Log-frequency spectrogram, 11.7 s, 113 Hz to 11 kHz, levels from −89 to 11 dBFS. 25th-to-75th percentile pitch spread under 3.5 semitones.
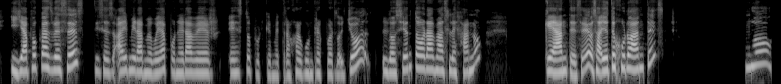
No: average, 4.0 semitones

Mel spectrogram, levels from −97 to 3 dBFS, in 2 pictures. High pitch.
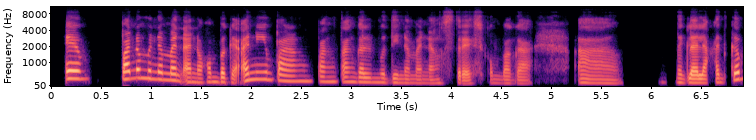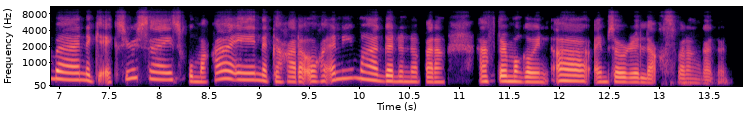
Yes: high, 205 Hz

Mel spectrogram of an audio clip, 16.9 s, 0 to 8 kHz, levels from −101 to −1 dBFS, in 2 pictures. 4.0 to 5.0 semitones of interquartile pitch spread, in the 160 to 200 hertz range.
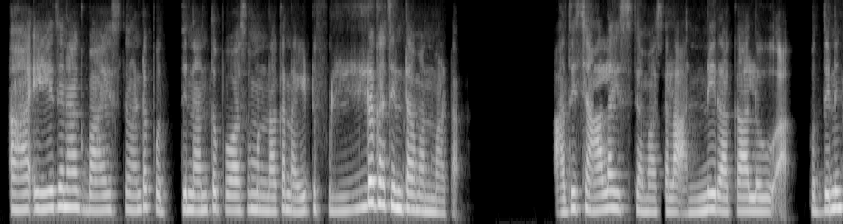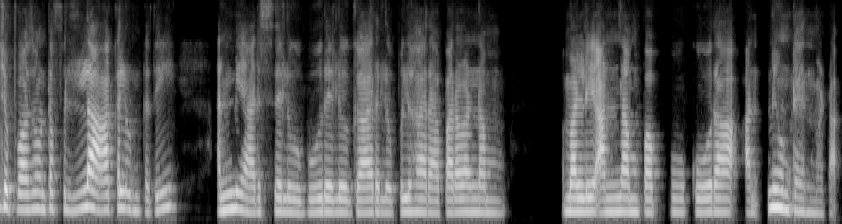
No: average, 3.1 semitones; high, 190 Hz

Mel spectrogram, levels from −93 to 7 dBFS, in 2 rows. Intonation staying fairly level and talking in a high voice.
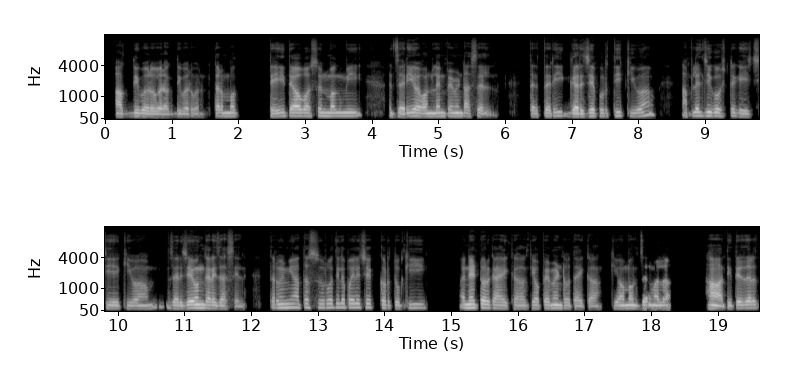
No: narrow, 2.1 semitones; medium, 140 Hz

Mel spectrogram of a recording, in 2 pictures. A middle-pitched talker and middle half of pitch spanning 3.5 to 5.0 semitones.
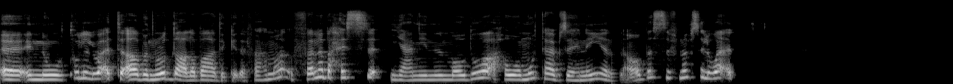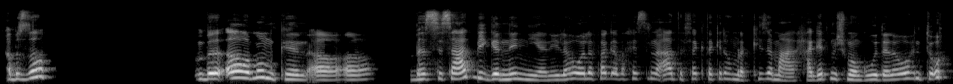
No: high, 245 Hz; average, 4.1 semitones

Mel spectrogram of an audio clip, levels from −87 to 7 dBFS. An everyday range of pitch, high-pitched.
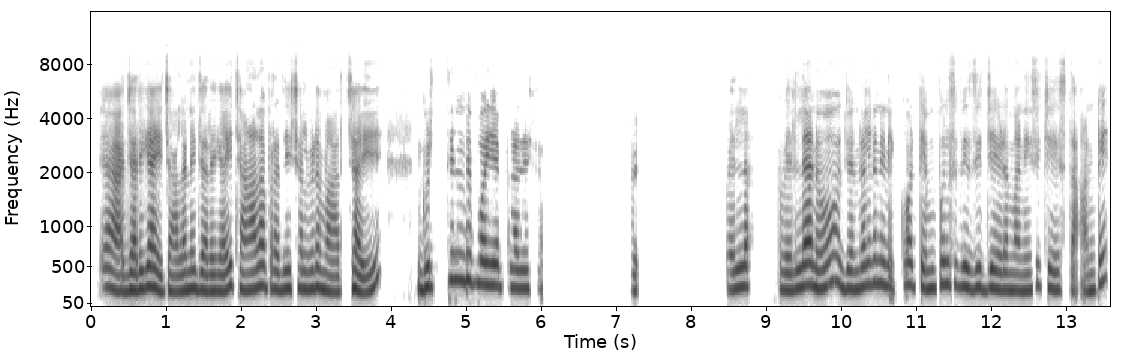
Yes: average, 3.1 semitones; high, 230 Hz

